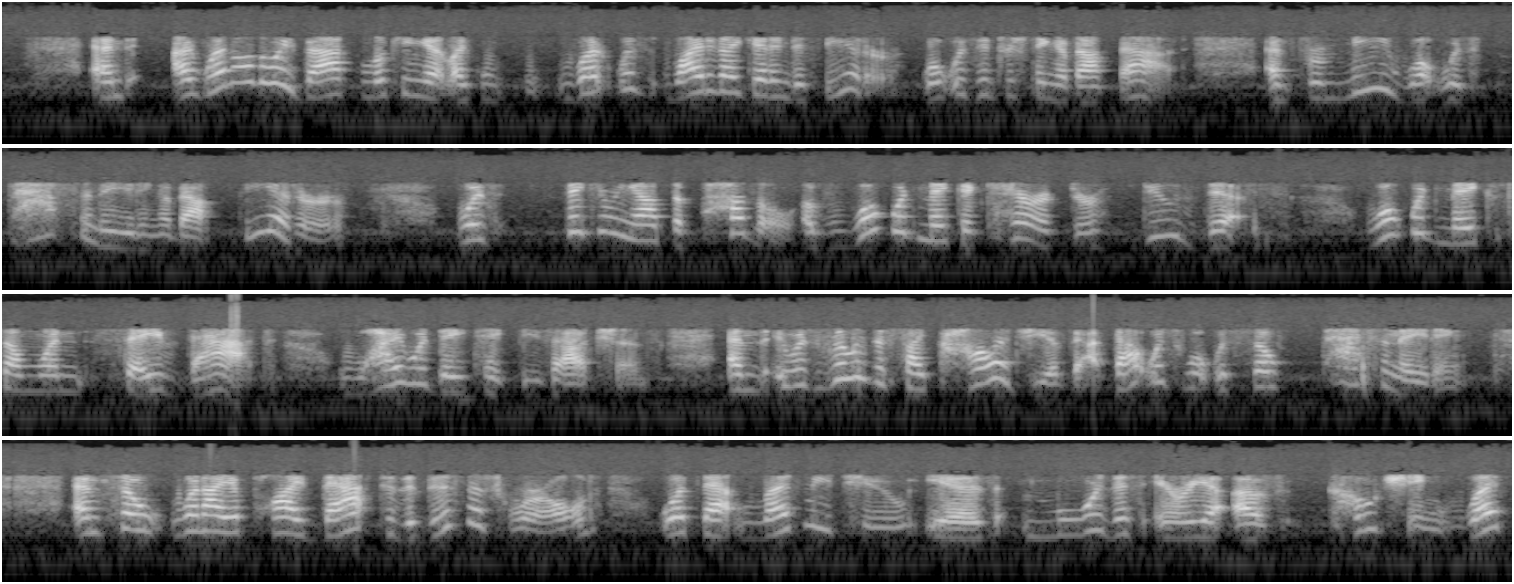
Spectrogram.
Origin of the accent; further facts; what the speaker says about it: Midwest, United States; now in New York, United States; and I grew up in the Midwest, and I moved to New York, sort of the classic, here I am in New York City, ready to do theater.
